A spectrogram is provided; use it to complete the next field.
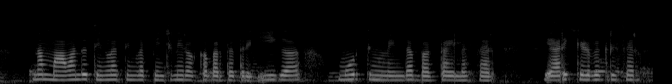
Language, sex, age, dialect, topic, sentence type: Kannada, female, 18-24, Dharwad Kannada, banking, question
